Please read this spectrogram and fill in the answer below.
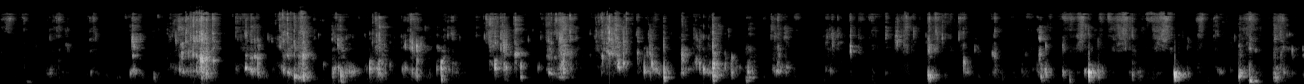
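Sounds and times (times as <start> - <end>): dog chewing and licking: 0.0 - 13.0.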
